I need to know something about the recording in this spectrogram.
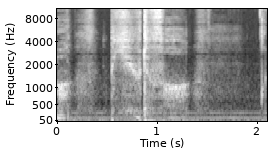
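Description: A man whispering faintly, a breathy unvoiced sound from about half a second in, over a steady low hum.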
